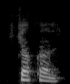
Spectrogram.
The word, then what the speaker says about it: chocolate: is a spelling but in terms of the pronunciation you would say it as chocolate okay just chocolate just just two syllables okay choclate all right chocolate yeah chocolate yeah chocolate choc yes choc choc CH okay choclate CH chocolate yes just chalk and let okay chalk let that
